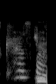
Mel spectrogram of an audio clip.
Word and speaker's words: Keselowski: Keselowski. Ke- it's Keselowski. Keselowski. That's how everyone else says it.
